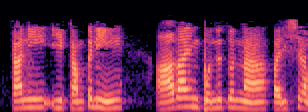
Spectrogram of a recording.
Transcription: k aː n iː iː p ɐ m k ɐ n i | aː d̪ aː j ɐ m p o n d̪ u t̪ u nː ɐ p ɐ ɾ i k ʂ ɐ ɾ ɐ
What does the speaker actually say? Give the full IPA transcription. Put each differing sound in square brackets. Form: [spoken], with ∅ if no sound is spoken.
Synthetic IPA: k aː n iː iː [k] ɐ m [p] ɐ n i | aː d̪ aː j ɐ m p o n d̪ u t̪ u nː ɐ p ɐ ɾ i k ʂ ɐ ɾ ɐ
